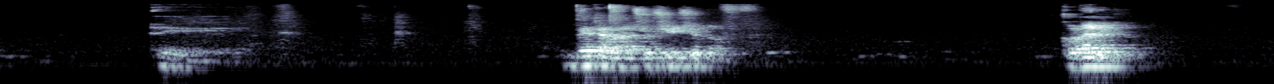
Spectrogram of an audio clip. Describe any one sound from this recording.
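An elderly man speaks calmly and slowly, close by, with pauses.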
